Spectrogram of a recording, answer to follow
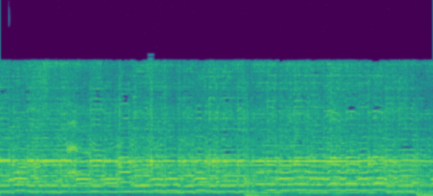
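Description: Pontic lyra (kemenche) playing a lively folk-dance melody, with the daouli drum coming in with regular beats about two and a half seconds in.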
